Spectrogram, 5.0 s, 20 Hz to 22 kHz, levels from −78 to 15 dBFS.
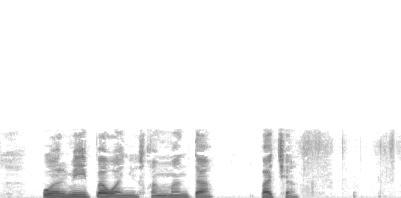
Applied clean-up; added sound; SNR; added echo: none; none; none; none.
